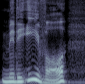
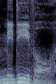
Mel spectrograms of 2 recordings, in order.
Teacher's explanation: some people say medieval which is four syllables medieval but I tend to kind of scrunch those two syllables together and just say medieval three syllables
